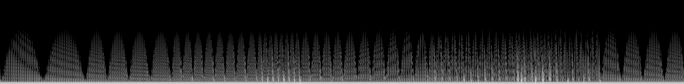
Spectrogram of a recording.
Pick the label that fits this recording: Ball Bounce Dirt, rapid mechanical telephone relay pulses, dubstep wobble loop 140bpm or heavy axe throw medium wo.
dubstep wobble loop 140bpm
